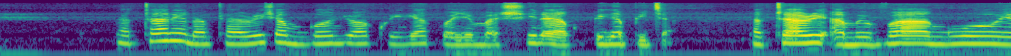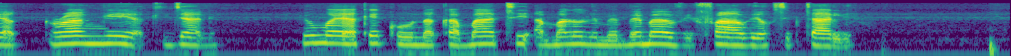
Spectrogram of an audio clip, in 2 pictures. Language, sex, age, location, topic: Swahili, female, 25-35, Kisumu, health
